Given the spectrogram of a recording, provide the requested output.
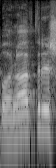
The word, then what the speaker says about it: বারাত: একটা হলো বরাত, একটা হলো বারাত। একটা হলো মুক্তি, একটা হলো চলন।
